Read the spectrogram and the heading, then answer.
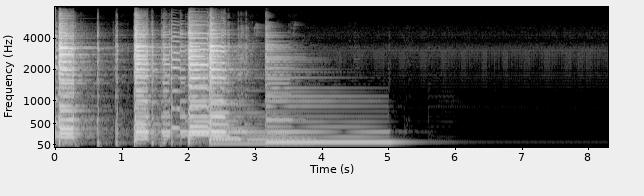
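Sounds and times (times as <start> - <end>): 
clean middle tone through Fender Bassman 4x10 with three Fedora pickups: 1.2 - 5.5.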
